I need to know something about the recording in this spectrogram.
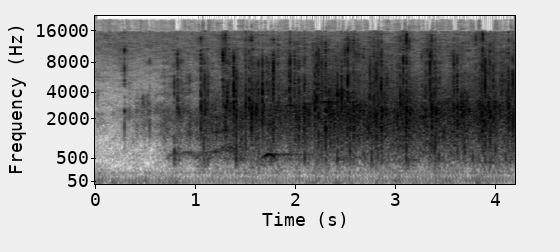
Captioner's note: audience applauds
